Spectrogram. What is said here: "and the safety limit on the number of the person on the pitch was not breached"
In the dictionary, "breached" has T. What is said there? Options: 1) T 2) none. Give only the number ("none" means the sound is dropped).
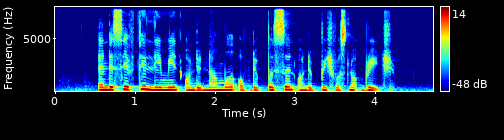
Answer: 2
